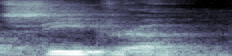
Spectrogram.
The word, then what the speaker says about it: Cidre: to try their cider, or as they call it, Cidre. They spell it S or Cidre, Cidre.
